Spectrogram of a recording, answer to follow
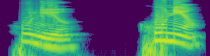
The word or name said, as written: junio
